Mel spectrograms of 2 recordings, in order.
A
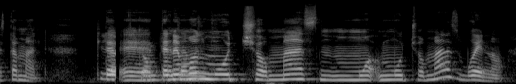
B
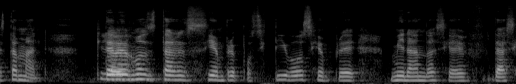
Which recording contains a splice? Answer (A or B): A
